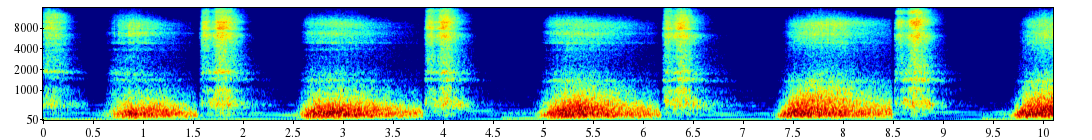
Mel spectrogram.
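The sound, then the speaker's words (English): Mouth breathing during a guided breath-work session, five long airy, hissing breaths in a steady rhythm, each paired with a shorter, sharper puff of air. “We're starting our mouth breathing now.”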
